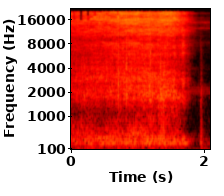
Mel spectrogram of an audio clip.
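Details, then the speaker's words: Model locomotive drivetrain, a B408 that barely runs: hissy, rough electric whir with scratchy noise and no clean steady tone, like a dying cat; commutator whine from a worn motor needing complete overhaul. "now the drivetrain as you remember I ran this and it sound like a dying cat which has become a phrase I've used a lot oh wow it's got commutator"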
